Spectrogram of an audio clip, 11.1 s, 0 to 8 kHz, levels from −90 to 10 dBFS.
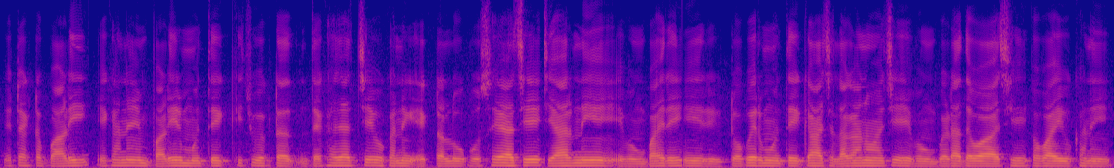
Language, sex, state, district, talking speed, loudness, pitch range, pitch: Bengali, male, West Bengal, Purulia, 165 wpm, -29 LUFS, 115-130 Hz, 120 Hz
